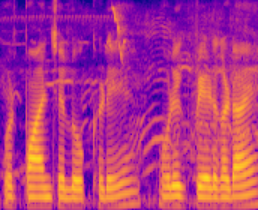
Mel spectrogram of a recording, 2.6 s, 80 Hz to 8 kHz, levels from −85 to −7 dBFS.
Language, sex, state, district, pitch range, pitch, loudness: Hindi, male, Uttar Pradesh, Saharanpur, 130-140 Hz, 135 Hz, -17 LUFS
